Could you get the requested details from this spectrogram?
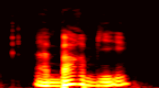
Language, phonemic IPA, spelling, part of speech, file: French, /baʁ.bje/, barbier, noun, Fr-barbier.ogg
- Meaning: barber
